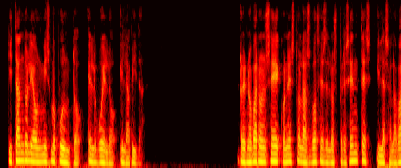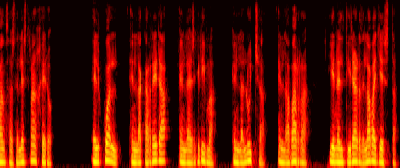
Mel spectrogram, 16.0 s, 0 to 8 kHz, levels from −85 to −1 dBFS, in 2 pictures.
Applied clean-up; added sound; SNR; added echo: neural mask model DeepFilterNet 3.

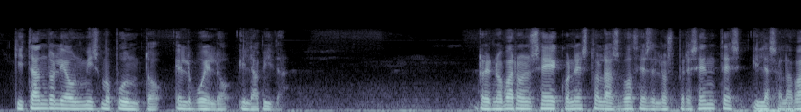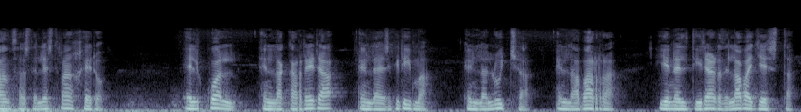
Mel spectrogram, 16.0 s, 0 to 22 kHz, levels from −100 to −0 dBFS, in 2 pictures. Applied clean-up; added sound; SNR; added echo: none; Thunder; 13 dB; none.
